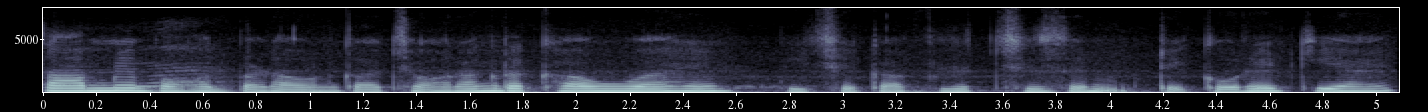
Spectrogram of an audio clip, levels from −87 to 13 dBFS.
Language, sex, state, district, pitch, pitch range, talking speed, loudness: Hindi, female, Chhattisgarh, Korba, 215 Hz, 200-220 Hz, 175 wpm, -18 LUFS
